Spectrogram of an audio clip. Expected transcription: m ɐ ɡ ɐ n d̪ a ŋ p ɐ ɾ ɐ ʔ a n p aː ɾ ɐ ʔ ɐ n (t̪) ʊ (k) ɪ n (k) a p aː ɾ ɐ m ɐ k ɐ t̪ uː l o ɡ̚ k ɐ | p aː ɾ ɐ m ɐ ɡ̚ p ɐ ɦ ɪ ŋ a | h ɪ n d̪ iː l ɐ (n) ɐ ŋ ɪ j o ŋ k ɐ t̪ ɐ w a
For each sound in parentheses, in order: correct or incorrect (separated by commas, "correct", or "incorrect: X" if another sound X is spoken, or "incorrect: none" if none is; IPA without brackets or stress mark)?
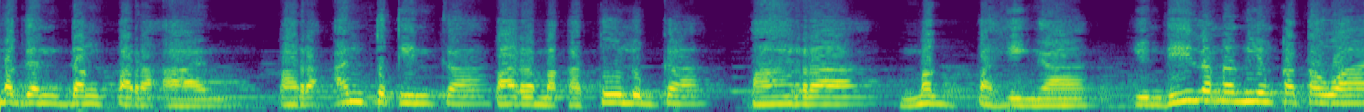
correct, correct, correct, incorrect: ŋ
